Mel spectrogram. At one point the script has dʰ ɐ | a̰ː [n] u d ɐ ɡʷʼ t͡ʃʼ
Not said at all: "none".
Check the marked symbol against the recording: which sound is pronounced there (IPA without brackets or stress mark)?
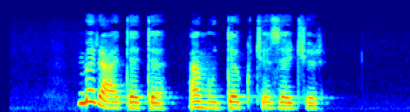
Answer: m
